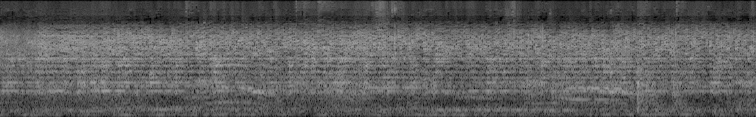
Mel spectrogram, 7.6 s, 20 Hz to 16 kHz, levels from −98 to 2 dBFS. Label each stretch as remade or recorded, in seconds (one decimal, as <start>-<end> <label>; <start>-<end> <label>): 0.0-0.4 recorded; 0.4-1.1 remade; 1.1-3.0 recorded; 3.0-3.7 remade; 3.7-7.6 recorded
